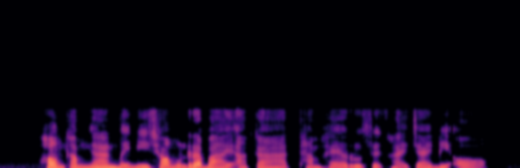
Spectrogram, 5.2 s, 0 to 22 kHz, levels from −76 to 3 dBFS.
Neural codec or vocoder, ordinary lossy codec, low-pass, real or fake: codec, 16 kHz, 4 kbps, X-Codec, HuBERT features, trained on balanced general audio; none; none; fake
